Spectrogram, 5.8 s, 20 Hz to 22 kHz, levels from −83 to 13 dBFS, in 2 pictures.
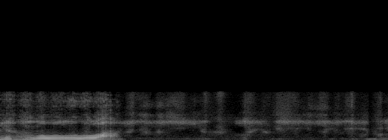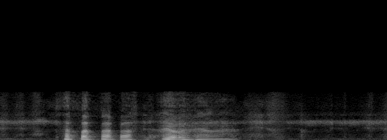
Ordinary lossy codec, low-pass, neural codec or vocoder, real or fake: none; none; codec, 16 kHz, 1 kbps, FunCodec, trained on LibriTTS, 50 frames a second; fake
